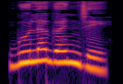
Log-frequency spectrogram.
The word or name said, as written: ಗುಲಗಂಜಿ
